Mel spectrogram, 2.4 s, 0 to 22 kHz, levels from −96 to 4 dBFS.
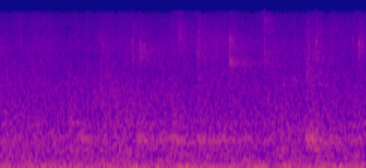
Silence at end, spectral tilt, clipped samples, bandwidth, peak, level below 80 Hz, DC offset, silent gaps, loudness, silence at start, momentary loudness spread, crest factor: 0 s; -3.5 dB/octave; under 0.1%; 16.5 kHz; -36 dBFS; -56 dBFS; under 0.1%; none; -50 LUFS; 0 s; 2 LU; 14 dB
